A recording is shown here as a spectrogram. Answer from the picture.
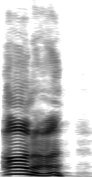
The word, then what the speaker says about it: Anna: The April 11th New Yorker featured an article calling Anna, her preferred pronunciation of A-N-N-A, Ferris, Hollywood's most original comic actress, and devoting a full 9 pages to her.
